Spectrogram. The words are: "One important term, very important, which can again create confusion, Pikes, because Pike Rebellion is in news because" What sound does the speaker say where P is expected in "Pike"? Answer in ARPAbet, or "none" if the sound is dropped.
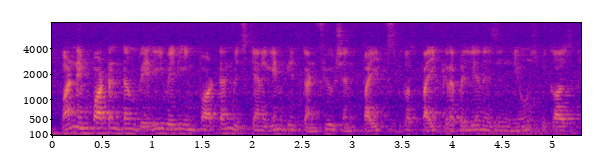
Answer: P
